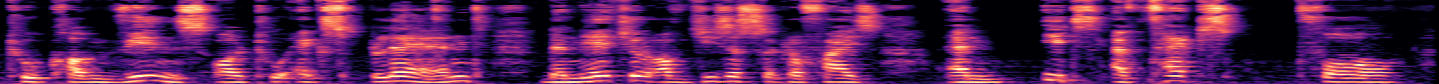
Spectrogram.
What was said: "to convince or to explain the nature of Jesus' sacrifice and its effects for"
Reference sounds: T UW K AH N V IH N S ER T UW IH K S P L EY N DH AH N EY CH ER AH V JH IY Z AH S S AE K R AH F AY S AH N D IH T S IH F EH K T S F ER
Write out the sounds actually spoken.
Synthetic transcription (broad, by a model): T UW K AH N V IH N S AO T UW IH K S P L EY N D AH N EY CH ER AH F JH IY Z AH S S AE K R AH F AY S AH N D IH T S IH F EH K T S F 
